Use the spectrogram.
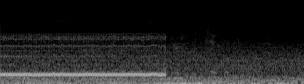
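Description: A telephone call to a father in the Phoenix area, about 150 miles away, rings through the earpiece: one steady electronic ringing tone lasts about a second and a half, then cuts off, leaving faint line hiss and rustle.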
